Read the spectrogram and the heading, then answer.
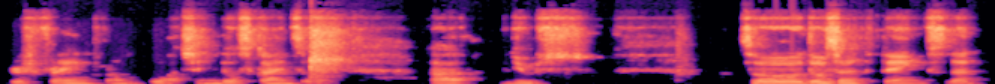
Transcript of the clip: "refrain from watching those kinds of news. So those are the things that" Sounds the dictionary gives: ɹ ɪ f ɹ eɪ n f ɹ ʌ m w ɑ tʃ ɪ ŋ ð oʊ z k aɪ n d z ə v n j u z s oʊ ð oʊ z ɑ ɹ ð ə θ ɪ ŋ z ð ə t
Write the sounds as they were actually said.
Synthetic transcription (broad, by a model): ɹ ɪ f ɹ eɪ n f ɹ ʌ m w ɑ tʃ ɪ ŋ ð oʊ s k aɪ n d s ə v n j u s s oʊ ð oʊ s ɑ ɹ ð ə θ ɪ ŋ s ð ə t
